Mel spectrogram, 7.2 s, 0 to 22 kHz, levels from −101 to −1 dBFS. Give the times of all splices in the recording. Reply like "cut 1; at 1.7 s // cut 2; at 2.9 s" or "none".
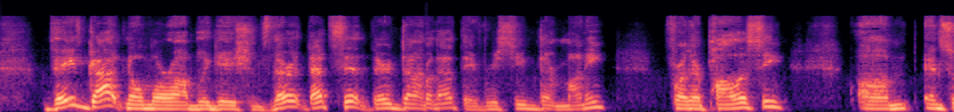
cut 1; at 3.2 s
